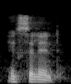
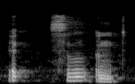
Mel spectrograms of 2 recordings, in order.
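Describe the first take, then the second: First: All syllables get equal stress and pitch. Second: The first syllable is loud and stressed.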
